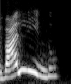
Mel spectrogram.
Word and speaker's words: valido: Quando tiver acento, vai ser a sílaba que tem acento, que é a mais forte. Certo? Aqui em cima a gente não tinha acento, então a gente não pode ler válido, a gente lê valido.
